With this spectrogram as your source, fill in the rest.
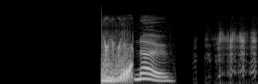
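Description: A ram bleats.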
